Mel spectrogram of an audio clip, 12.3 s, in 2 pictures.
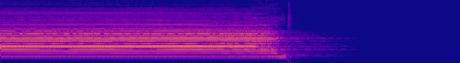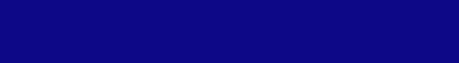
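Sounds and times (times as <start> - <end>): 
backing track without lead: 0.0 - 4.6.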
